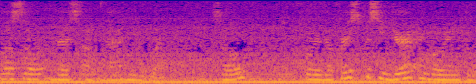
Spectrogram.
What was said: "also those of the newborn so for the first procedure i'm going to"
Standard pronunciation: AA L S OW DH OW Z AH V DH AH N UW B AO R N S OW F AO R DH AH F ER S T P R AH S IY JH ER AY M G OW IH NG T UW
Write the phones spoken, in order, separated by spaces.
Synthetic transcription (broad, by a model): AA L S OW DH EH S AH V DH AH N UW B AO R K S OW F AO R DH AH F ER S T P AH S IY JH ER AY M G OW IH NG T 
